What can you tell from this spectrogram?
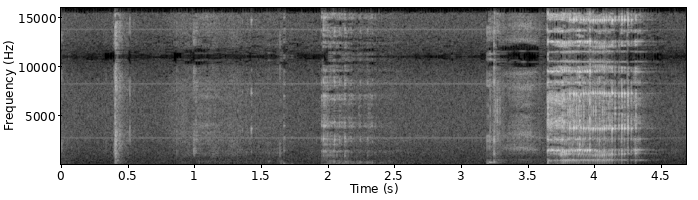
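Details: Several voluntary burps of varying length from a person deliberately burping on camera, ending with one loud drawn-out belch, in a quiet room; burping.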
